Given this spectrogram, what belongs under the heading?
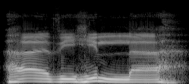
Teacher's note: Di sini juga hadhihi tidak dibaca panjang. Ya, hi-nya tidak dibaca panjang dikarenakan setelahnya dia huruf yang bertanda sukun. Di situ ada hamzah wasal, ada lam syamsiyah di situ pada lafzul jalalah, pada lafaz Allah, sehingga langsung masuk kepada lam yang kedua.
